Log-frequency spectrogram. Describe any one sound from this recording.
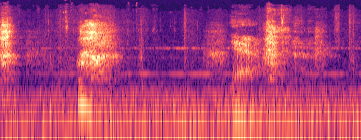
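A young man speaks in an awed voice.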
